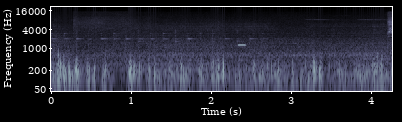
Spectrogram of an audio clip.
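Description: Ambient soundscape from the Bose 'Sounds of Nature' feature playing through the car's cabin speakers: a dense low rumble with irregular knocks. A short high beep sounds about two and a half seconds in.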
